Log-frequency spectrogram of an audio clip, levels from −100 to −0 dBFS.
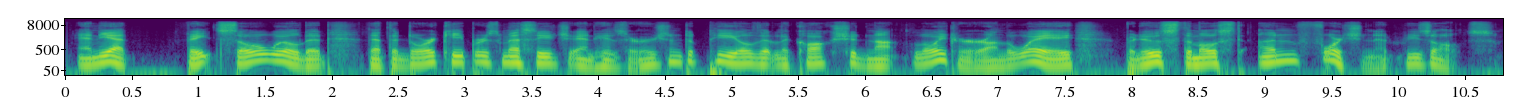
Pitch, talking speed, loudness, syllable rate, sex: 105 Hz, 150 wpm, -18 LUFS, 4.5 syllables/s, male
